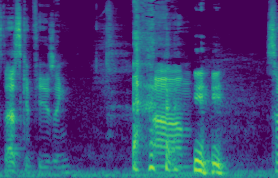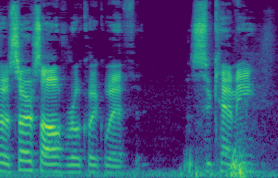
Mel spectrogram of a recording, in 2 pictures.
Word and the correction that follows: Tsukimi: right? Tsukimi. I'm terrible. – You were close.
